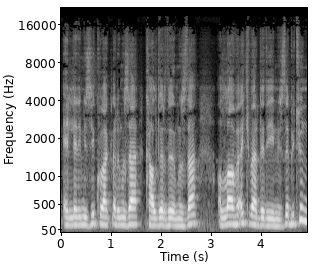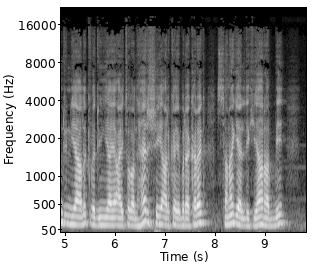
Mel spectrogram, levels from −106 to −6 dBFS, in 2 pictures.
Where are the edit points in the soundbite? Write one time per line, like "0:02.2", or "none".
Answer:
0:01.6
0:08.0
